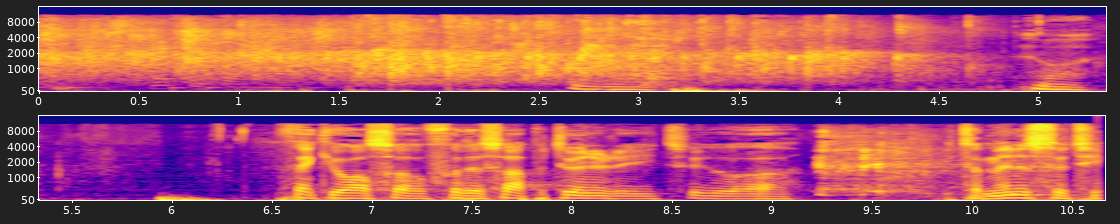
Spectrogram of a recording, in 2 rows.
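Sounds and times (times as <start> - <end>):
audience applause welcoming a pastor at a morning church service: 0.0 - 4.8
speech: 2.7 - 3.4, 5.0 - 5.4, 6.6 - 9.3, 9.9 - 10.6.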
